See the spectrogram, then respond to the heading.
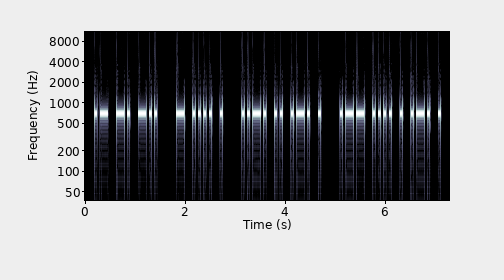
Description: Morse code, heard as a keyed tone, about 21 wpm, 700 Hz. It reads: AND THE FIRE WHERE
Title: Sentences from Top 1000 Words - Review Part 2 - 22wpm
